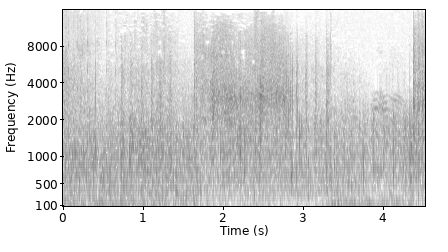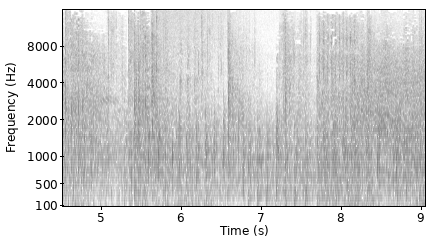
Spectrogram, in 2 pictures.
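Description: Battlefield gunfire in Call of Duty 2 with a sniper among the shooters: dense continuous volleys of shots and heavy booms, a constant loud roar of combat without pause.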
